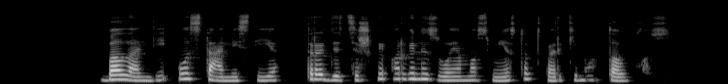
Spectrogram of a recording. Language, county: Lithuanian, Alytus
